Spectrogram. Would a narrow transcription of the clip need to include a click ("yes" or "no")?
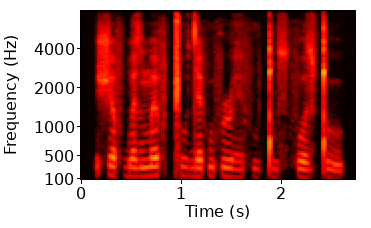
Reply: yes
